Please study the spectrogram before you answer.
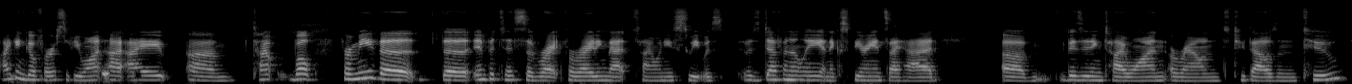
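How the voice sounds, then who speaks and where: Casting: American woman, bright forward voice, reflective and halting, informal panel talk over video call. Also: medium pitch, steady tone. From United States. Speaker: panelist, organist and composer. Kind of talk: casual panel discussion.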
